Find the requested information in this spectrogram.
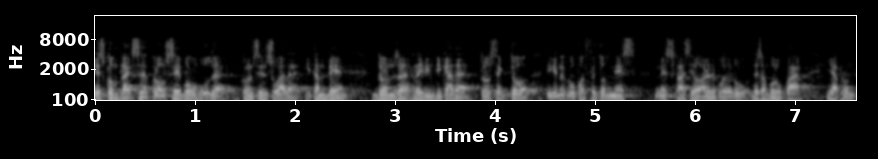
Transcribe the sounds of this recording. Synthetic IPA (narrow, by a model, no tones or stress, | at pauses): eskumplɛksəpɾɔuseβolˠɣuðəkunsənsuaðəit̪əmbe | d̪ɔnzrejβind̪ikaðəpəlˠsək̚t̪od̪iɣɛmnkəupɔt̪feɾt̪ot̪mes | mesfasilalɔɾəðəpuðeɾuðəzəmbulupaiəfɾunt̪a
